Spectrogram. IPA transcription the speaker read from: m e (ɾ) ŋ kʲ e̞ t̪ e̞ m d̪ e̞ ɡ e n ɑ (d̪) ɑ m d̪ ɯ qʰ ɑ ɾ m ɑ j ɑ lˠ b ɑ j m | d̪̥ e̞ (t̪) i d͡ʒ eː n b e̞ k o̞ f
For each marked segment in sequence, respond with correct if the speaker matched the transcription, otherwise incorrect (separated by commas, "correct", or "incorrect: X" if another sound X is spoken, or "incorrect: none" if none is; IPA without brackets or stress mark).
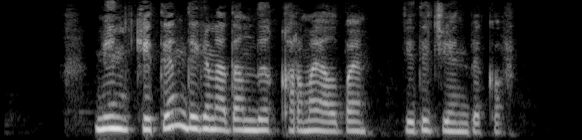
incorrect: none, correct, incorrect: d̪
